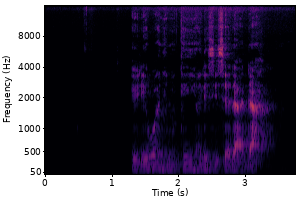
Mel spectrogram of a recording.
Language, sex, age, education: Yoruba, male, 30-45, tertiary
